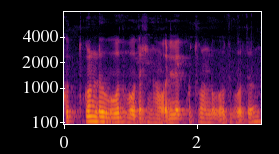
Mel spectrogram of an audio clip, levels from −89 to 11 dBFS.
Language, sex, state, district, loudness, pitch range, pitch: Kannada, male, Karnataka, Belgaum, -20 LUFS, 105-130 Hz, 115 Hz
